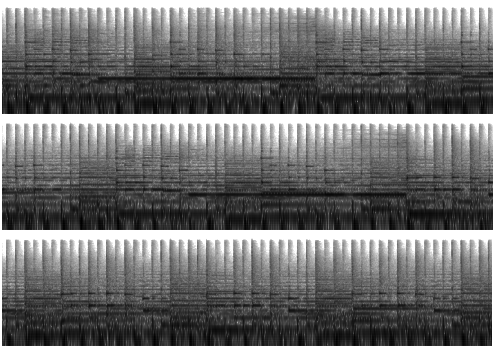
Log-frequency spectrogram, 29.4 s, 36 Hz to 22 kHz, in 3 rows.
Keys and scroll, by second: 8.1 ctrl+alt+shift+j, 14.0 ctrl+alt+shift+j.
